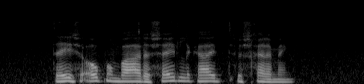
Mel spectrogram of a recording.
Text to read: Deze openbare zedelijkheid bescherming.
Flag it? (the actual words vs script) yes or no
no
